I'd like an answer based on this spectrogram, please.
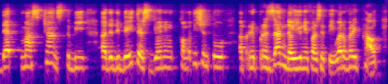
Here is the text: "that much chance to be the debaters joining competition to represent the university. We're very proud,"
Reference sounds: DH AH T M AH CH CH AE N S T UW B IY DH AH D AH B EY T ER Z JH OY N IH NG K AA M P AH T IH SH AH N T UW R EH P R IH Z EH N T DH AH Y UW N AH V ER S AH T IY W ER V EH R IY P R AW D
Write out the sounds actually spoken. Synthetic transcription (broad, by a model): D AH T M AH S CH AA N S T UW B IY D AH D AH B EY T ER S JH OY N IH NG K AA M P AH T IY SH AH N T UW R EH P R IH Z EH N T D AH Y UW N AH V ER S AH T IY W ER V EH R IY P R AW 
